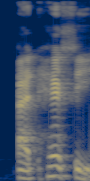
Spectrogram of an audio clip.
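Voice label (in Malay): "adhesi", Malay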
